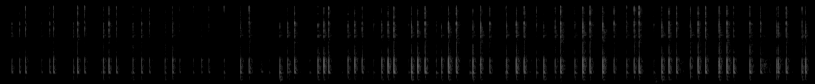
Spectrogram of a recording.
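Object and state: Bamboo hairbrush back.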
